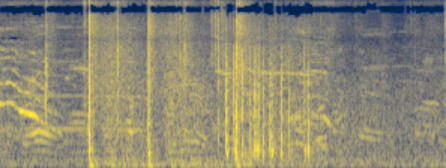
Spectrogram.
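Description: Aerial fireworks shells bursting overhead with sharp bangs, the loudest about a second in and another half a second later, then a quick run of crackling a little past two seconds in. People's voices chatter between the bursts.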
